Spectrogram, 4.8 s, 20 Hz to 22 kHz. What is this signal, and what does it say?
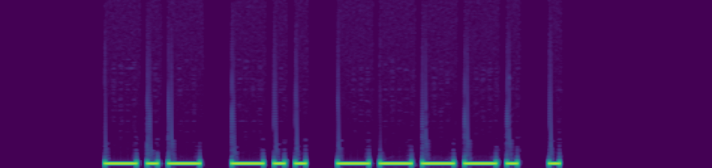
Morse code, heard as a keyed tone, about 17 wpm, 700 Hz. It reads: KD9E
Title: USA Call Signs - 4 Characters - Repeated 3x - 17wpm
